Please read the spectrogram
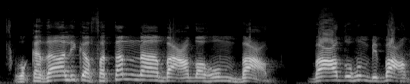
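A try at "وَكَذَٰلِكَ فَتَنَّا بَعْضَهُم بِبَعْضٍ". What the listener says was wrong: اس کو 2 دفعہ پڑھا اور دونوں دفعہ ہی غلطی کی، ایک دفعہ با چھوڑ دی اور ایک دفعہ زبر کی بجائے پیش پڑھ دیا، لیکن بہرحال عین کو فل توجہ سے ادا کیا۔ امید ہے یہ 1 درجن پھکیاں کافی رہیں گی۔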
